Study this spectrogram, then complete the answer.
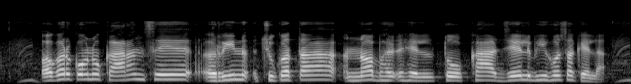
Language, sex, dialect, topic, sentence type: Bhojpuri, male, Northern, banking, question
